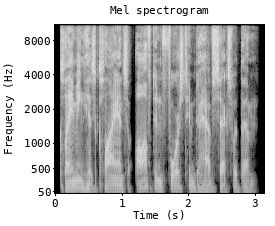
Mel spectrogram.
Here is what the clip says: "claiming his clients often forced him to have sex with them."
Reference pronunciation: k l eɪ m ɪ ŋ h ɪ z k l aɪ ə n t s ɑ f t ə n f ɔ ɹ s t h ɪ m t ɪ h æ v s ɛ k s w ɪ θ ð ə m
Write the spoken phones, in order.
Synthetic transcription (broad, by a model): k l eɪ m ɪ ŋ ɪ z k l aɪ ə n t s ɑ f t ə n f ɔ ɹ s t h ɪ m t ɪ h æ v s ɛ k s w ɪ ð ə m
